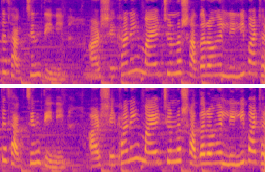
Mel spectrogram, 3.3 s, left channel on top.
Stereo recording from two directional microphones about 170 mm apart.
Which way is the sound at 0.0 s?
15° right (ahead or behind).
